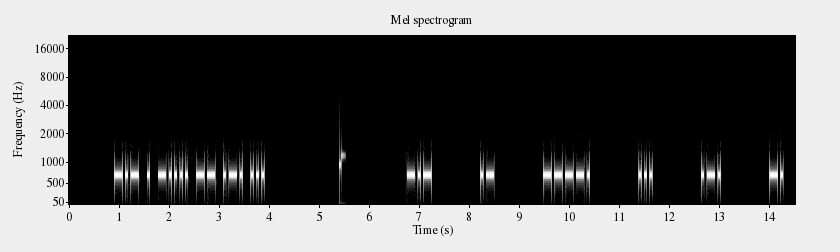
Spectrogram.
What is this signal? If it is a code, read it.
Morse code, heard as a keyed tone, about 22 wpm, spaced as for 11 wpm, 700 Hz. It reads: KE6MRS KA9SRN
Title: USA Call Signs - 6 Characters - 6x Character Spacing - 22wpm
